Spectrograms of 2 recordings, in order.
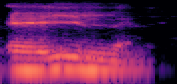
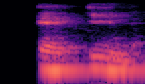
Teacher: Esta palabra e, que termina con T, nunca permite la ligadura. No es posible pronunciar esa T en ningún contexto. No es posible decir et-il, es un disparate, no existe. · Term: la liaison interdite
